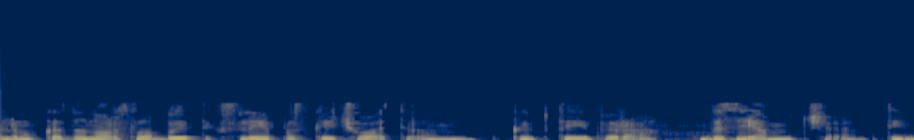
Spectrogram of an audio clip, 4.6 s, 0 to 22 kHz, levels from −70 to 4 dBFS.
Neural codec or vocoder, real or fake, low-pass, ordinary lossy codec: codec, 16 kHz, 4 kbps, X-Codec, WavLM features, trained on Multilingual LibriSpeech; fake; 7.2 kHz; MP3, 24 kbps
